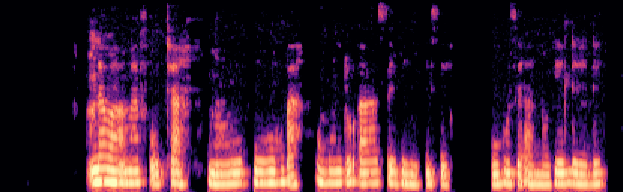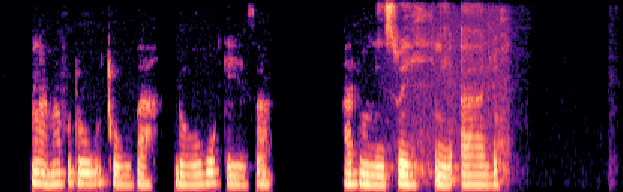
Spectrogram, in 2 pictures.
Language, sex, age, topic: North Ndebele, female, 50+, health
